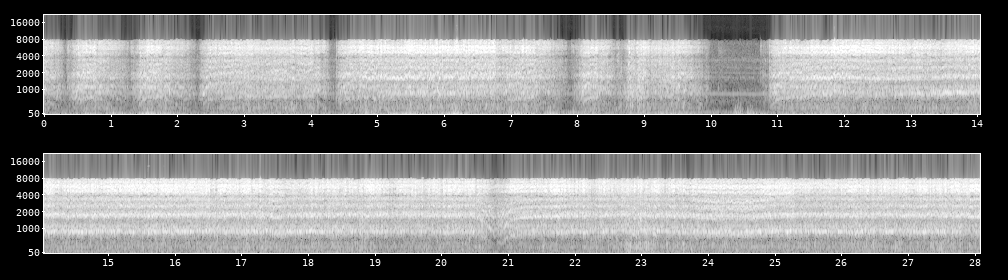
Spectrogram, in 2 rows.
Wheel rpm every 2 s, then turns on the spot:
70, 130, 140, 120, 90, 70, 210, 230, 230, 230, 170, 230, 220, 230.
none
